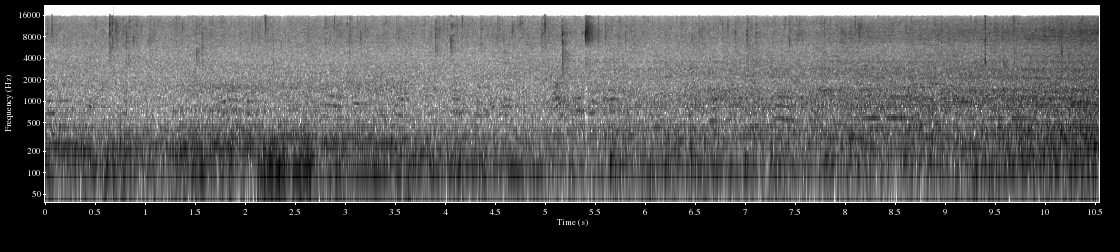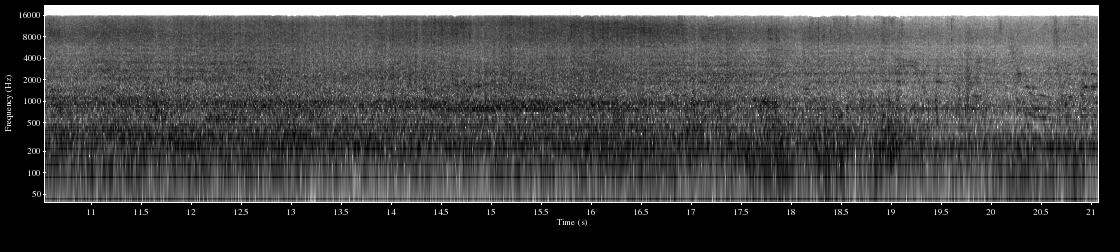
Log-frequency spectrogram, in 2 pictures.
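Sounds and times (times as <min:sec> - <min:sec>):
heavy rain: 0:00.0 - 0:21.0
electric train passing at speed: 0:05.6 - 0:21.0.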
